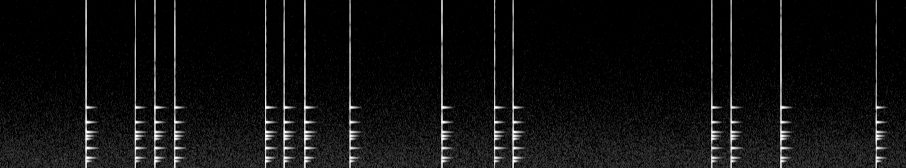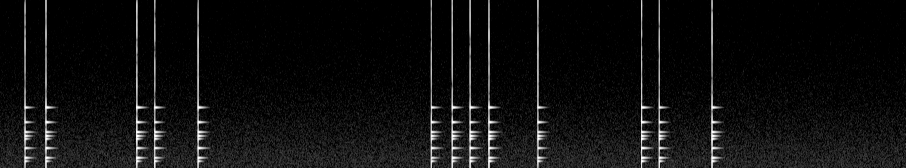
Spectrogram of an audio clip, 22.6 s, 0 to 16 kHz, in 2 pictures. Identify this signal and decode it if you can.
Tap code, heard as taps on a metal pipe, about 4 knocks a second. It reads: CLB FBF QF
